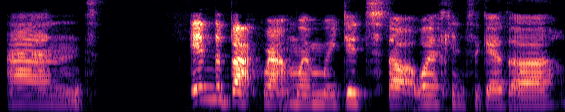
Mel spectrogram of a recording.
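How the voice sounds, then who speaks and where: A woman's voice: mid-range voice, unhurried, creaky, sharp tone, rough recording. A woman, a singer, chatting casually about her music with hesitant ums and restarts. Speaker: singer and podcast co-host. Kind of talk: casual chat.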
